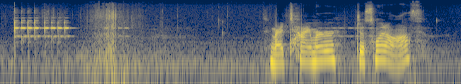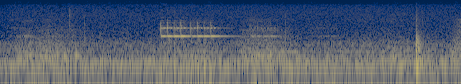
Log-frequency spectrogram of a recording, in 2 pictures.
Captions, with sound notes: (timer ringing) So my timer just went off. (timer ringing)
